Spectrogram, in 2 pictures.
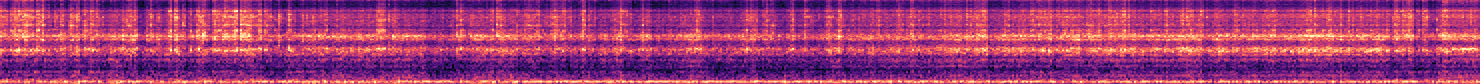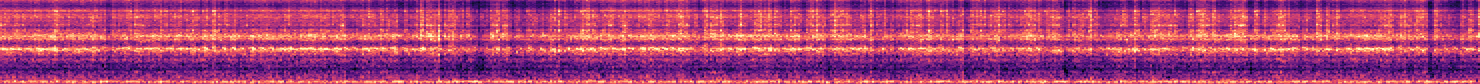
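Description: Off-road desert race car's engine running steadily at speed, heard from inside the cockpit, its low drone shifting slightly about halfway through.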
